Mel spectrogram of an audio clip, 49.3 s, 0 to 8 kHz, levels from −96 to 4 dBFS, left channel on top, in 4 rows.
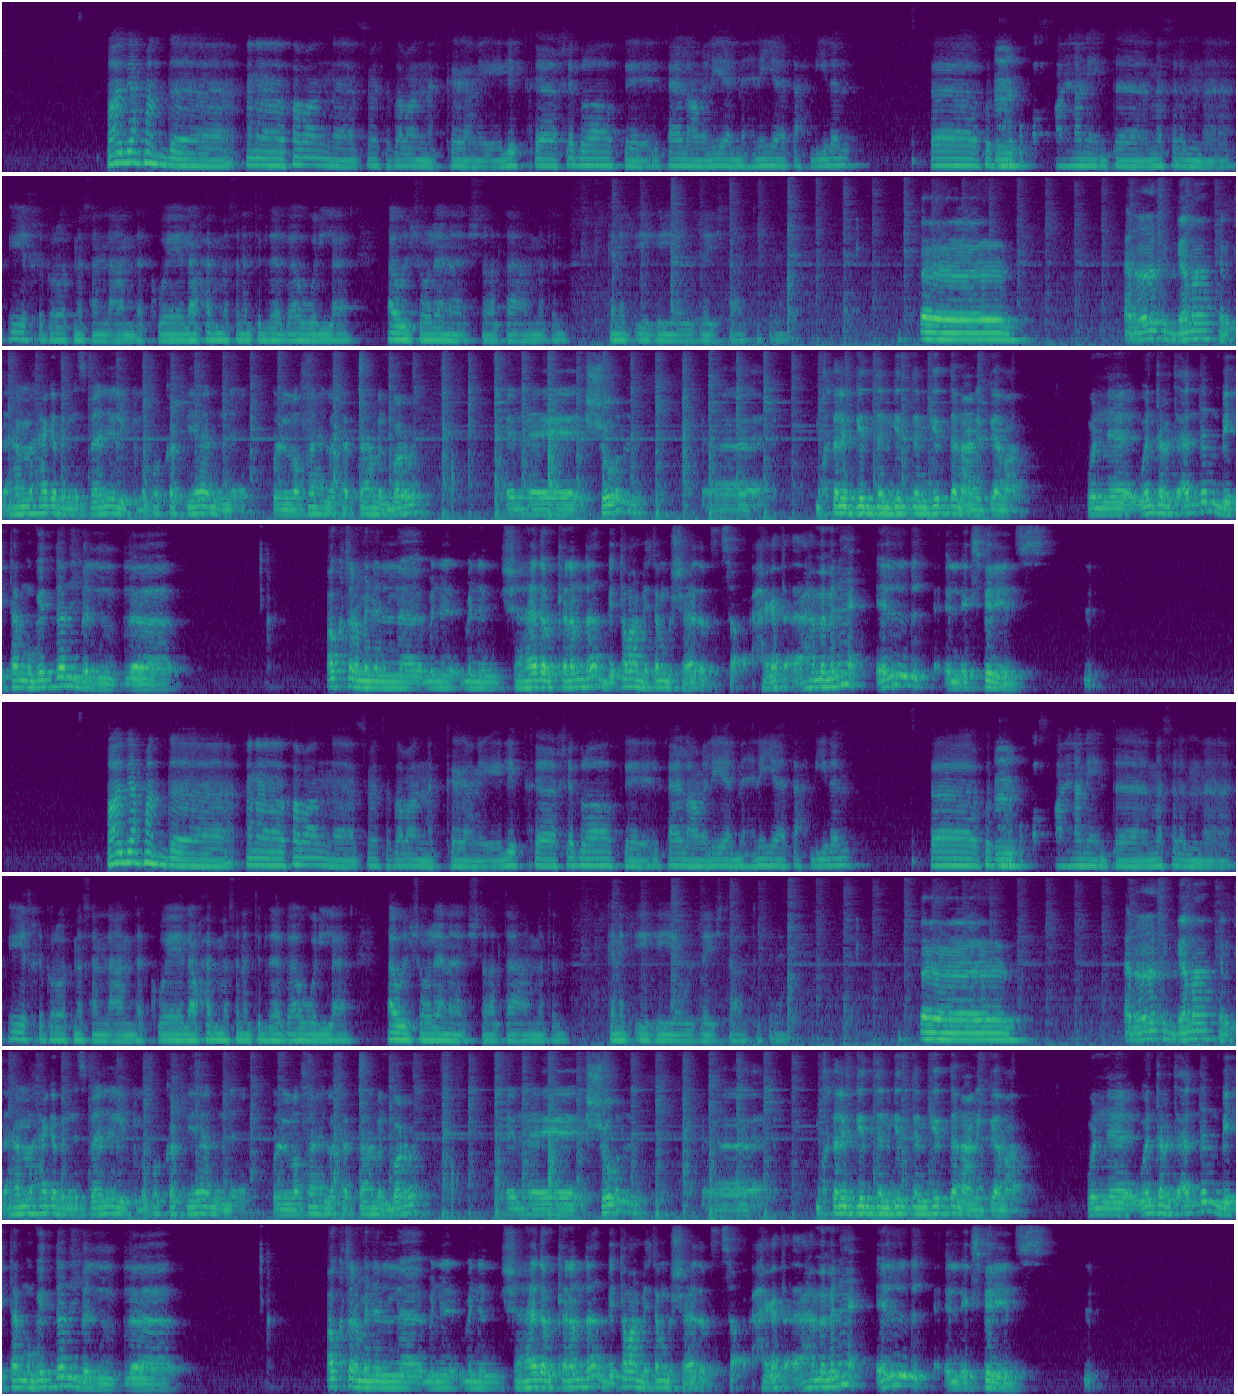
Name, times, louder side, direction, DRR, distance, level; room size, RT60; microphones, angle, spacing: voice 1, 1.1-8.5 9.3-10.1 10.5-15.8 16.2-18.0 18.4-20.2, right 1 dB, 30° right, 0.8 m, -36 dB
sound 1, 18.0-34.7, left 1 dB, 25° left, 5.1 m, -49 dB
voice 2, 21.5-22.5 23.6-27.1 27.4-28.9 29.7-31.1 31.7-32.4 32.8-34.9 35.5-38.7 40.3-47.4 47.8-47.9, left 1 dB, ahead, 2.2 m, -31 dB
11.0 x 9.7 x 4.9 m
head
